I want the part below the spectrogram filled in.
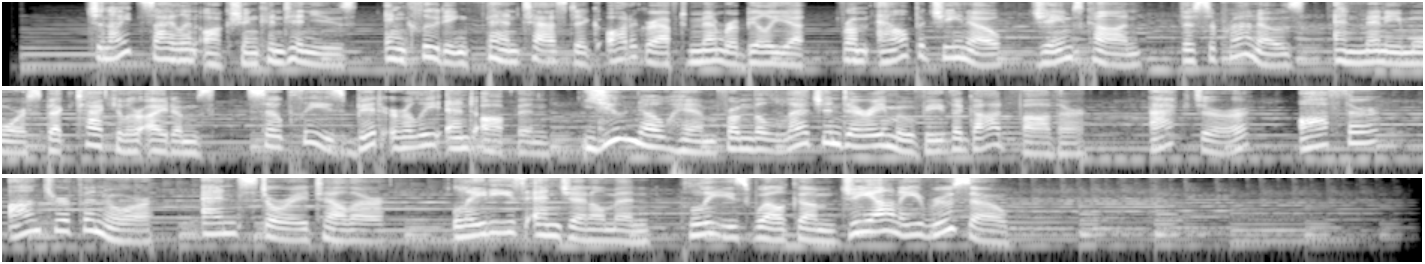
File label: Introduction Announcement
